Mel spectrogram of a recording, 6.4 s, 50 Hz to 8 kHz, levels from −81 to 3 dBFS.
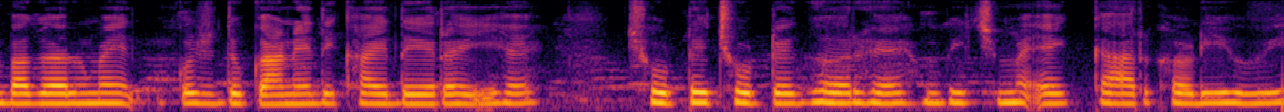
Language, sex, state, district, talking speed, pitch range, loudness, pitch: Hindi, female, Uttar Pradesh, Etah, 170 wpm, 215-230 Hz, -17 LUFS, 220 Hz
